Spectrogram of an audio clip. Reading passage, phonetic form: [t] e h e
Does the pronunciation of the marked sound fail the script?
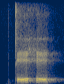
no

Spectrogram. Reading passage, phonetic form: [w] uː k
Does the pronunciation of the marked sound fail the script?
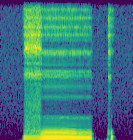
yes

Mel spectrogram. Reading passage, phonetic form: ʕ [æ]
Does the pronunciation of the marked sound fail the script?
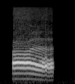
no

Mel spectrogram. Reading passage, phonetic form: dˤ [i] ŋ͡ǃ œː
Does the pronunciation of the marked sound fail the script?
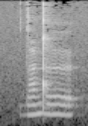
no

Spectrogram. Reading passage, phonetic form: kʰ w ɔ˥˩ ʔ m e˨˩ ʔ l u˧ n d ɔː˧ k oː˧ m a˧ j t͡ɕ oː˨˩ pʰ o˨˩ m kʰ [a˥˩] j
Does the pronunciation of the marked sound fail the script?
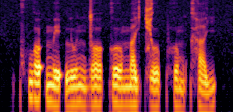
yes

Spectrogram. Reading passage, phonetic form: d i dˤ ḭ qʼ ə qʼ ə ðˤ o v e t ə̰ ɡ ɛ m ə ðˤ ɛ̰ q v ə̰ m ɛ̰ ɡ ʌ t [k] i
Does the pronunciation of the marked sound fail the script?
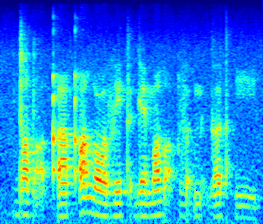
yes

